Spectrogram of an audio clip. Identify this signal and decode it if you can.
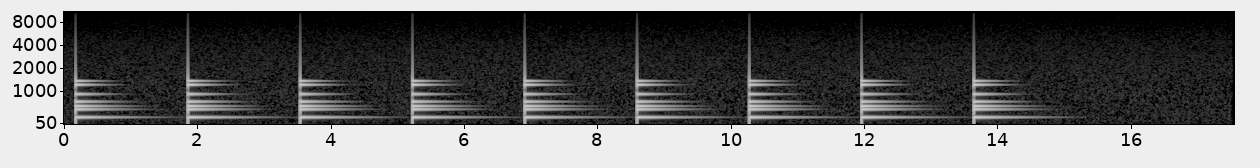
Clock strike, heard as a bell. 9. Nine o'clock.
